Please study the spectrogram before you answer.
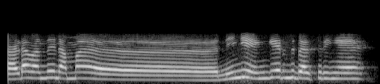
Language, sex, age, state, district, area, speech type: Tamil, female, 30-45, Tamil Nadu, Thoothukudi, urban, conversation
